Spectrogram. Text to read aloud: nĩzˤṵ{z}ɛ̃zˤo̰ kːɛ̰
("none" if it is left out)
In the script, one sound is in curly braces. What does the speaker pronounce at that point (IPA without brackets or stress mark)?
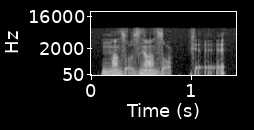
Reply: z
